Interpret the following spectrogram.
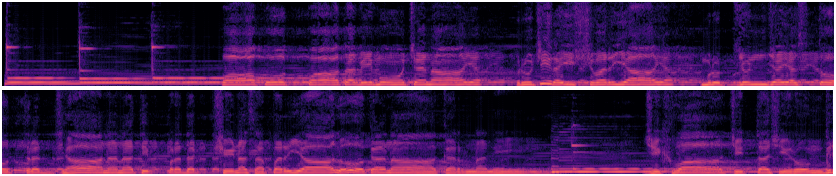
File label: Sanskrit; Sri Adi Sankaracharyas Sivananda Lahari; Adi Shankaracharya; श्रीशिवानन्दलहरी ४१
